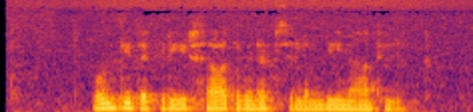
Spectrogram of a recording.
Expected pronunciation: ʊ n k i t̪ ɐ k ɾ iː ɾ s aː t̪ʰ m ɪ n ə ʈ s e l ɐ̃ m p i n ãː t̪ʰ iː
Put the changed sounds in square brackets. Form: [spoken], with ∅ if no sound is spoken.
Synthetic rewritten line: ʊ n k i t̪ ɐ k ɾ iː ɾ s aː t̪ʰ m ɪ n ə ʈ s e l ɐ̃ m [b] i n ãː t̪ʰ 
